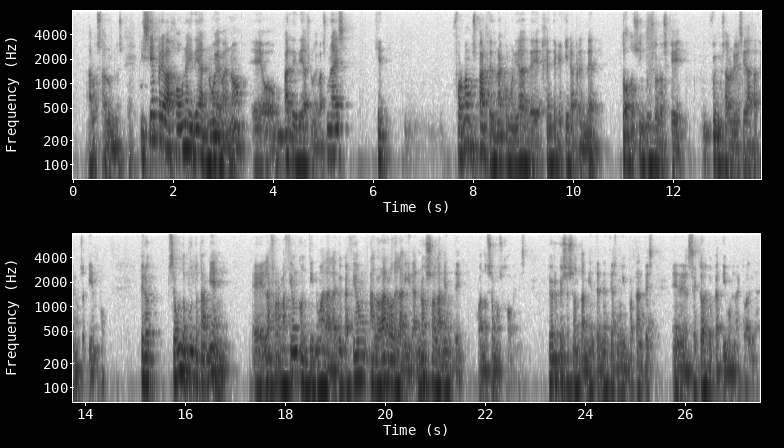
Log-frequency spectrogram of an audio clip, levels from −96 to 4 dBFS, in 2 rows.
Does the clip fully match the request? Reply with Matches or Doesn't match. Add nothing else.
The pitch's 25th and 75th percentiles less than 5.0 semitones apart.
Matches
